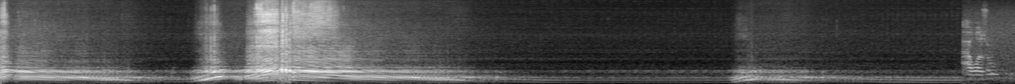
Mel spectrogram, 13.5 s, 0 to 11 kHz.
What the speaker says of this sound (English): he cranked up the 5-liter 2UR GSE V8. As soon as I cranked it and heard the exhaust note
